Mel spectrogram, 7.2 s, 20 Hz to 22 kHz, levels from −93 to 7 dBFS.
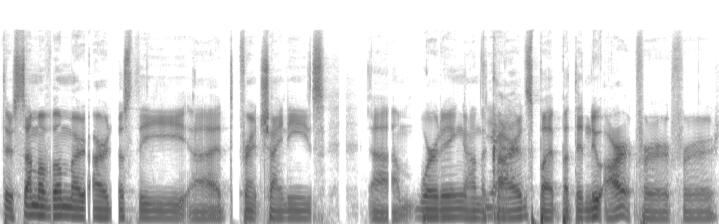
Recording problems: choppy; very; at 0.5 s and from 2.5 to 4 s; 8% of the speech affected

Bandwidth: 13.5 kHz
